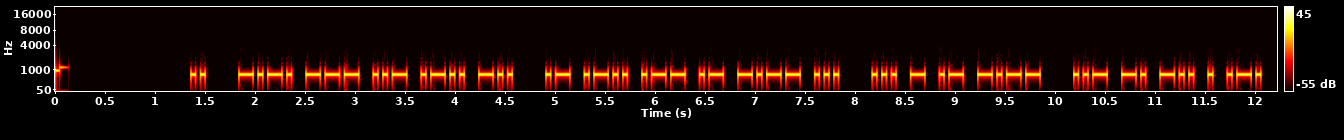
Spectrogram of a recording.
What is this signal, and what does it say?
Morse code, heard as a keyed tone, about 25 wpm, 700 Hz. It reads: I COULD ALWAYS STAY UNDER
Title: Sentences from Top 1000 Words - Review Part 1 - 25wpm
